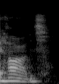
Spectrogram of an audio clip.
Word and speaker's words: Hans: I say Hans.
